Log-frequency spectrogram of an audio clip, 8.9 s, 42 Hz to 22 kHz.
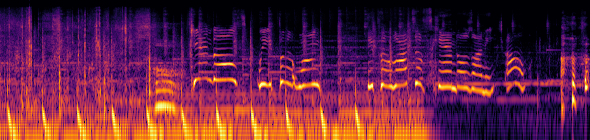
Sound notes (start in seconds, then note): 2.2 gasps; 8.4 laughs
